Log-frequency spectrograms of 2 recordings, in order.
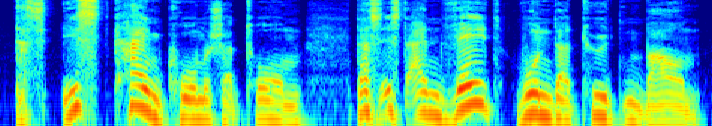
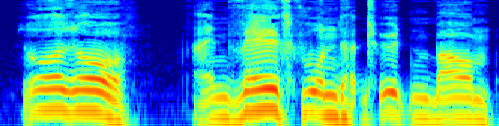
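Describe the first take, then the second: First: Put-on indignant girl. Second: Slow, louder, teasing echo; mock doubtful. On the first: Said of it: "Sophie ist empört". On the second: Frau Klotz repeats the word, teasing and slow. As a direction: humour the child without believing.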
